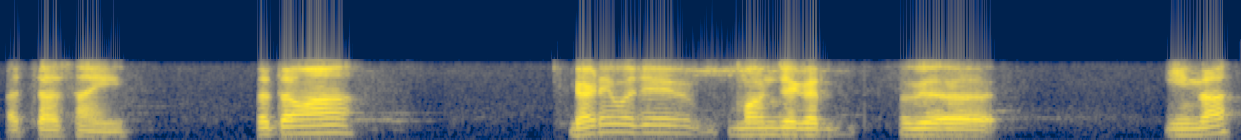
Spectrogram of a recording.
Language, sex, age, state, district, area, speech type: Sindhi, male, 18-30, Delhi, South Delhi, urban, conversation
